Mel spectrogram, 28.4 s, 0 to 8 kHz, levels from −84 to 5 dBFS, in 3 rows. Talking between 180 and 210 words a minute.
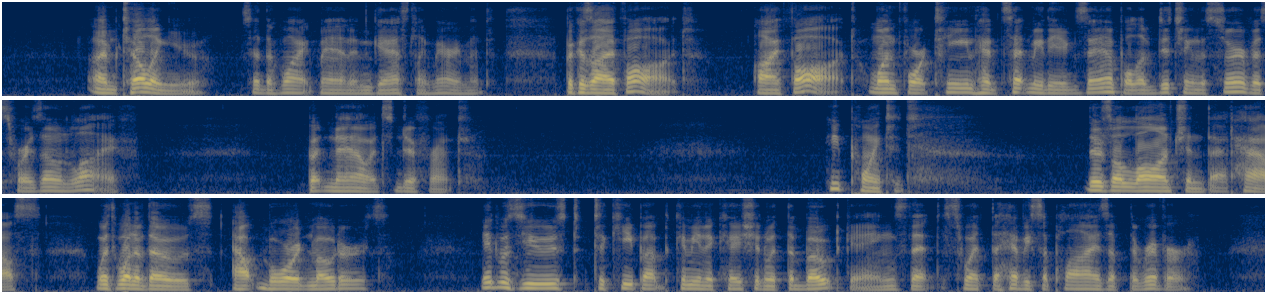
No: average, 140 wpm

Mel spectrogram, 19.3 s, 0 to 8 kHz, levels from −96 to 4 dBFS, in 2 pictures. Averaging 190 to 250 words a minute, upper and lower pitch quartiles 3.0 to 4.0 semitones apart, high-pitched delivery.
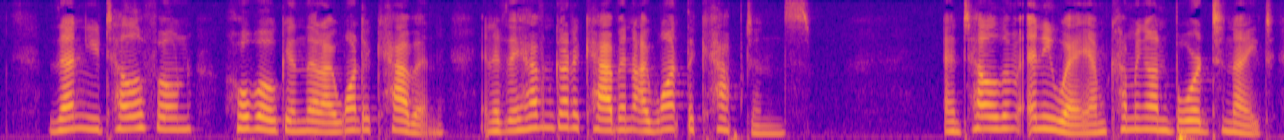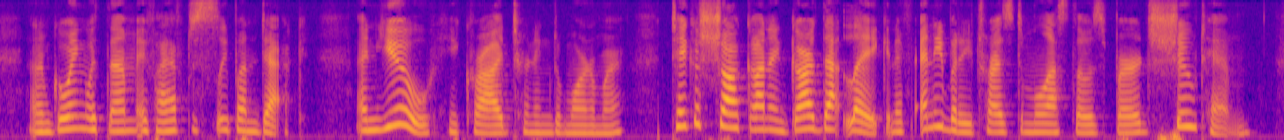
No: fast, 205 wpm; average, 4.7 semitones; high, 225 Hz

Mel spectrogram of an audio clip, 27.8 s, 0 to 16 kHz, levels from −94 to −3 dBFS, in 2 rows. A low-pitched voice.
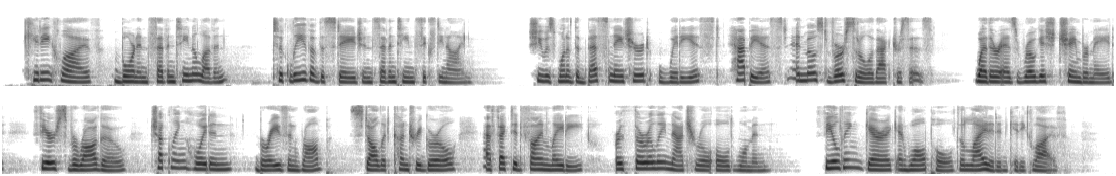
No: high, 215 Hz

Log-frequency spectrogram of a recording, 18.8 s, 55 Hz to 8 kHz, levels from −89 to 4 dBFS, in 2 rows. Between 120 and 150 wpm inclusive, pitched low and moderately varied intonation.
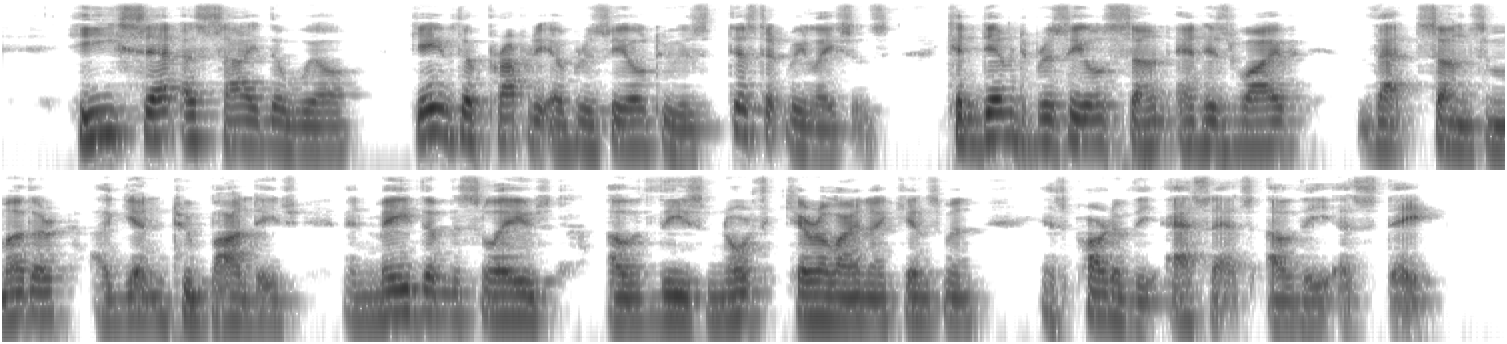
Yes: average, 140 wpm; low, 110 Hz; average, 3.0 semitones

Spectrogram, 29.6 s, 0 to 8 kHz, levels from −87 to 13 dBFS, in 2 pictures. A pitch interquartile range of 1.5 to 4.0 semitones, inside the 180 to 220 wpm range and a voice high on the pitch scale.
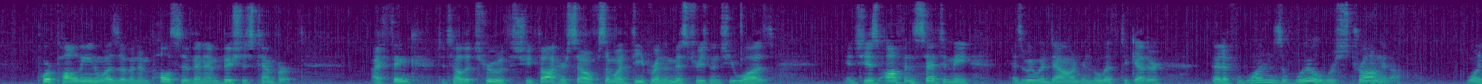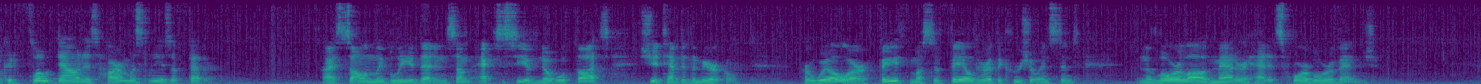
No: average, 3.2 semitones; average, 190 wpm; low, 130 Hz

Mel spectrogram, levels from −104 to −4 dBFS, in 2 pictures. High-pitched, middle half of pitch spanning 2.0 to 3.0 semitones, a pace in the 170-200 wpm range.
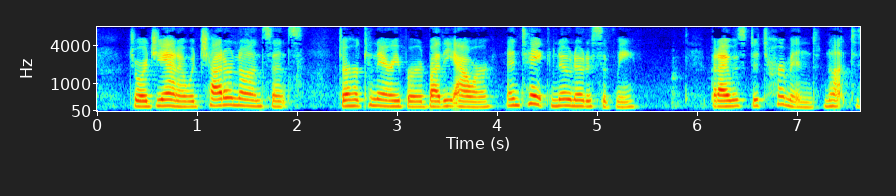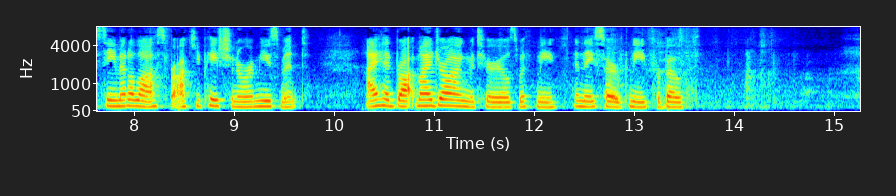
Yes: high, 200 Hz; narrow, 2.6 semitones; average, 175 wpm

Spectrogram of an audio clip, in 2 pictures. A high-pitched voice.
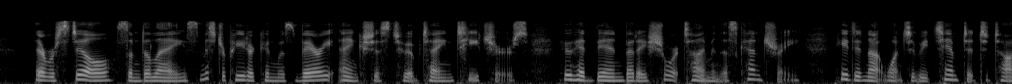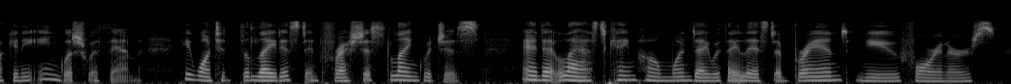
No: medium, 180 Hz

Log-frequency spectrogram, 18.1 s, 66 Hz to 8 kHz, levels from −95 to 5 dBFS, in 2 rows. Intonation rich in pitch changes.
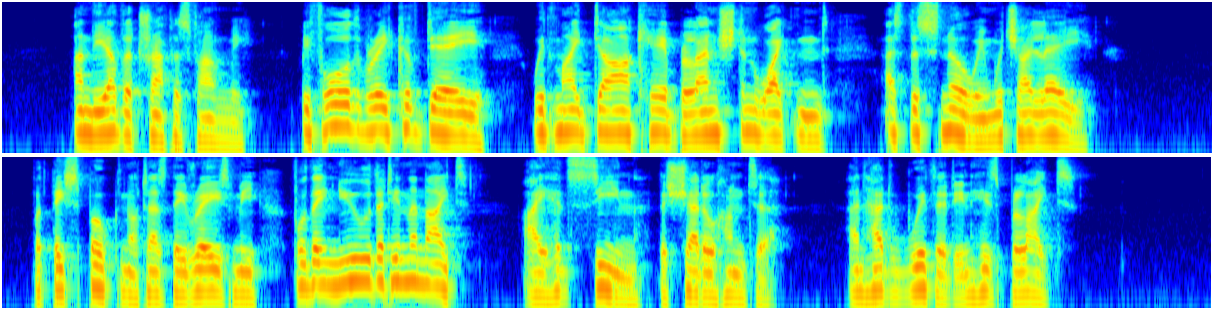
No: average, 3.8 semitones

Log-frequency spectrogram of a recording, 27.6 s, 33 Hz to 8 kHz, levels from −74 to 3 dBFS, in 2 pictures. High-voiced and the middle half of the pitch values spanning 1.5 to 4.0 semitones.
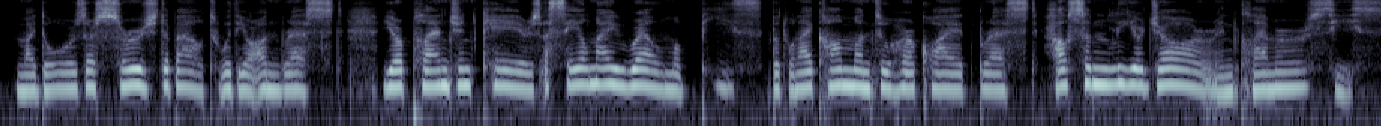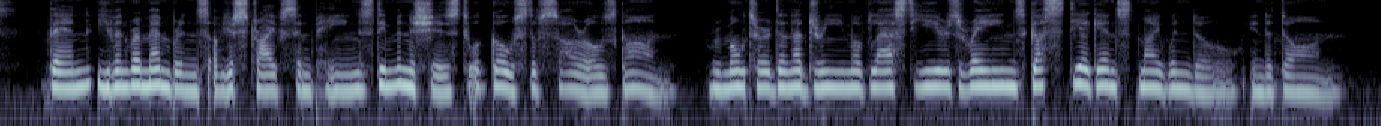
No: medium, 175 Hz; average, 2.9 semitones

